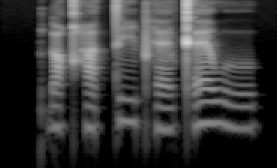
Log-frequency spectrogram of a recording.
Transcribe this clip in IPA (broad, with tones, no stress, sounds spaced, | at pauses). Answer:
ɗ u˨ qʰ e˨ tː iː˧ pʰ ɛː˨ l kʼ ɛː˦ w uː˧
